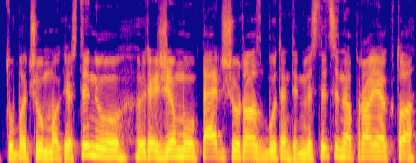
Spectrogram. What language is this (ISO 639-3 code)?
lit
